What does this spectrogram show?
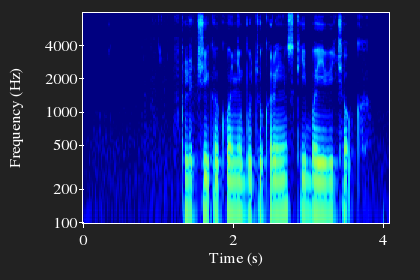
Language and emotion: Russian, positive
